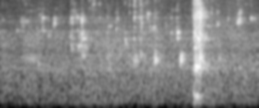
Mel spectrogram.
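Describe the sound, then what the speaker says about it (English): Water running and dripping as apples are rinsed for a Dutch apple pie, a quiet trickle with scattered drips and one brief louder splash near the end, no talk. "Rinsing those chemicals off the apples."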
